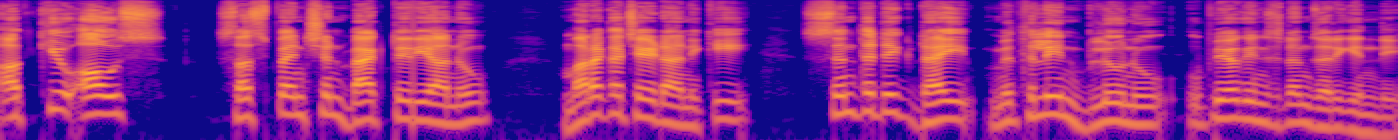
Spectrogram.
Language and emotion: Telugu, neutral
